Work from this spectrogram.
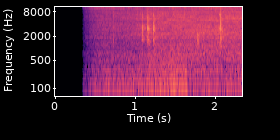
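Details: Chevy 350 5.7L after intake manifold gasket replacement: right after startup a light irregular valvetrain clicking over rough idle, caused by low lubrication.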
